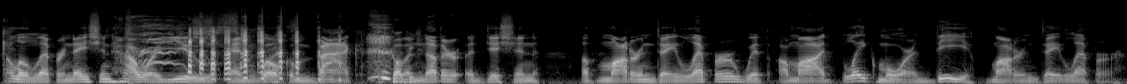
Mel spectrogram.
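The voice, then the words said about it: Radio announcer style voice. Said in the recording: “His voice is amazing. ... He's got a radio voice.”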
